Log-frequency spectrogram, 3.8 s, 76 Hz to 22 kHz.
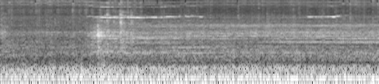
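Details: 1989 Lincoln Town Car V8 at idle: deep, lumpy rumble with a raspy puffing edge from an exhaust leak that still needs fixing.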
